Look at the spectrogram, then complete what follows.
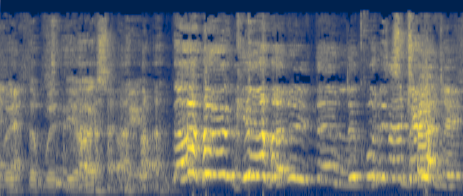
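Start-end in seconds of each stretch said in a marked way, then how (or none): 1.1-3.5 high, loud, laughing anguish; hammed-up despair. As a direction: wail it in mock tragedy. Mocking an anguished Lara Croft.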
